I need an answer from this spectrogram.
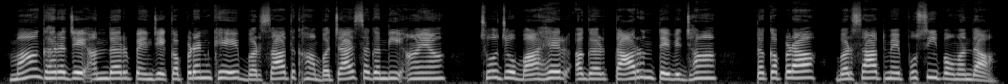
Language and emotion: Sindhi, neutral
